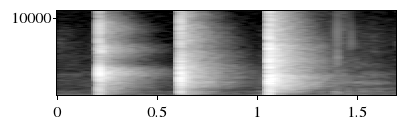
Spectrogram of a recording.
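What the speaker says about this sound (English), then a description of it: "I want you all to give yourselves 3 claps" Three sharp, dry claps ring out alone at a steady pace, each one a crisp slap with a short fading tail, as a live stream audience answers a call to applaud.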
